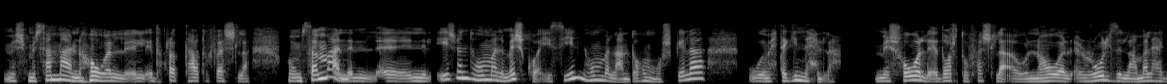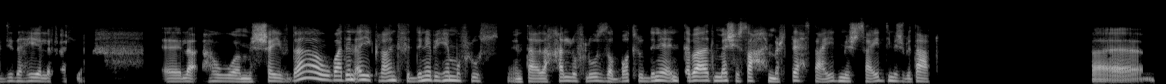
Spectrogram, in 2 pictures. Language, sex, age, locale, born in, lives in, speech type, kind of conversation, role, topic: Arabic, female, 40-44, ar-EG, Egypt, Portugal, conversation, podcast, guest, بتفضل تشتغل لوحدك ولا مع فريق، وليه؟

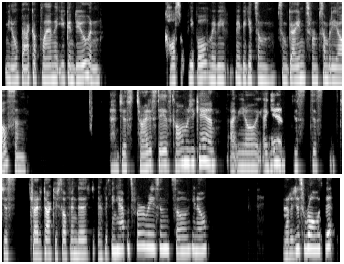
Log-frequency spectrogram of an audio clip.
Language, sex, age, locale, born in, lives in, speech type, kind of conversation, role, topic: English, female, 55-59, en-US, United States, United States, conversation, podcast, guest, What strategies help you stay flexible and positive when travel plans go wrong?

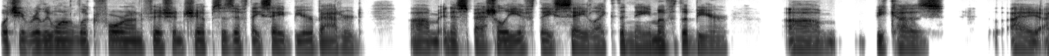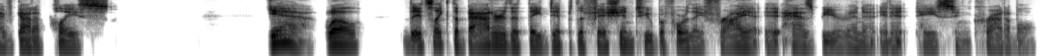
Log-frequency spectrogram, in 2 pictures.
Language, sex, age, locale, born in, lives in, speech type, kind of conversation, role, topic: English, male, 20-24, en-US, United States, United States, conversation, unstructured, none, Which hidden gems in your city do you love showing visiting friends, and why?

